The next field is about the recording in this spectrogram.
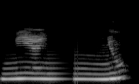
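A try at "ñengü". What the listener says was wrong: La G, recordar que es un sonido NG, es como una NG pero gangosa, es como Niengu, ngu, Niengu.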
